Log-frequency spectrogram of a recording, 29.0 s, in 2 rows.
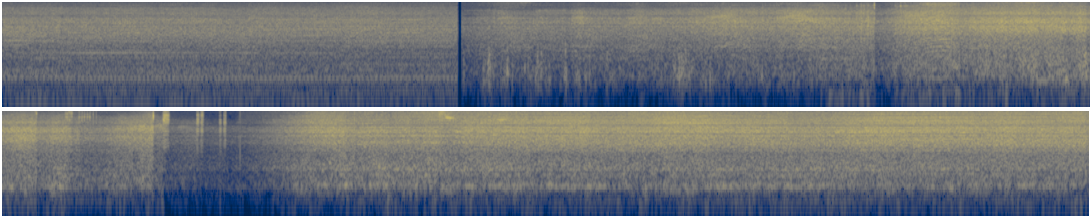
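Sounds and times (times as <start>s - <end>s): electric train humming: 0.0s - 29.0s
train wheels rumbling and clattering: 0.0s - 29.0s.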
